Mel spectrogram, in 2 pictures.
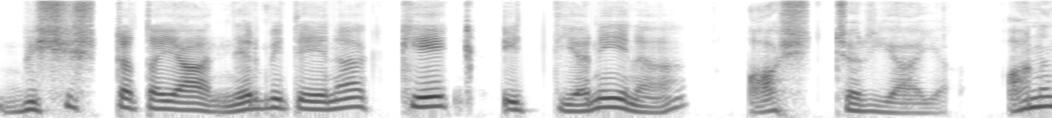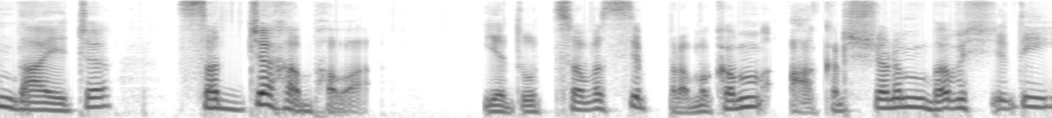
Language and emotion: Sanskrit, surprised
